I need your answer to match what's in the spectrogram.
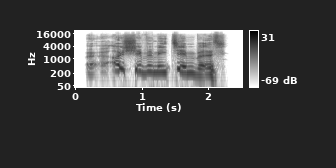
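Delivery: put-on British accent, high, slow, drawn out. Imitating a character who is british, in a put-on british accent. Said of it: "since he's British, he goes".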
